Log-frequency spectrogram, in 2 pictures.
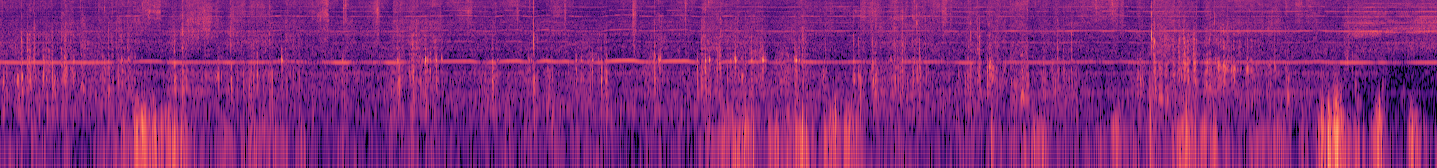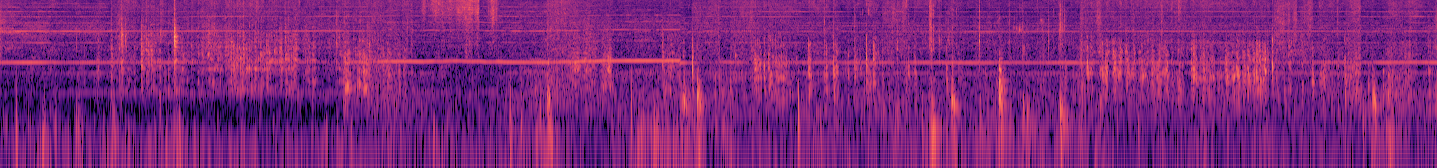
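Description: Irregular knocks, scrapes and clatter of debris being cleared out of a boat hull by hand, over a steady high-pitched whine.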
